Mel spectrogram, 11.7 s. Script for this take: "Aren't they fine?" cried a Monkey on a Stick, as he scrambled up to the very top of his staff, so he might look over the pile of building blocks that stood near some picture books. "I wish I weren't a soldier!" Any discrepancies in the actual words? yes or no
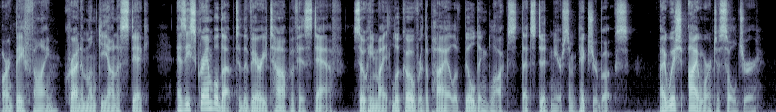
no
